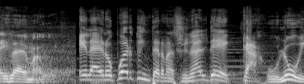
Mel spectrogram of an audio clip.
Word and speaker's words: Kahului: acá en la isla el Aeropuerto Internacional de cajulú y que es como realmente se pronuncia es el que sirve a la isla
